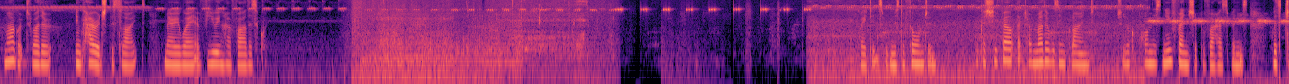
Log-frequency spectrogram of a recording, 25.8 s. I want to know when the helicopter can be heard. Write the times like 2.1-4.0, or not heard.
8.1-10.5.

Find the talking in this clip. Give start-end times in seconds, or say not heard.
0.0-5.3, 17.1-25.7.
